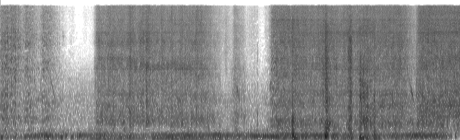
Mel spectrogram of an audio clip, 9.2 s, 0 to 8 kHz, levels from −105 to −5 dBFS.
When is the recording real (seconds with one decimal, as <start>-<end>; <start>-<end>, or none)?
0.0-1.6; 4.9-5.5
